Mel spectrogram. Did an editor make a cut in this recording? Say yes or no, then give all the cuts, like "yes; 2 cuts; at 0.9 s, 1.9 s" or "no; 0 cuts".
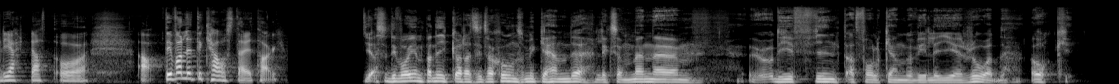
no; 0 cuts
